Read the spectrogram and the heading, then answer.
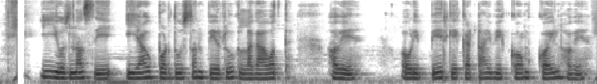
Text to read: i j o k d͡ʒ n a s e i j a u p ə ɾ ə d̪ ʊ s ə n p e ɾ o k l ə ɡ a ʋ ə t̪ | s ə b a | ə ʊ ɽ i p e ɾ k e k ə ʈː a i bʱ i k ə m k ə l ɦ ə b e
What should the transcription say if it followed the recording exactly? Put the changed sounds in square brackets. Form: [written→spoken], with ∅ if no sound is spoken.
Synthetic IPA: i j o [k→∅] d͡ʒ n a s e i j a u p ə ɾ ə d̪ [ʊ→u] s ə n p e ɾ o k l ə ɡ a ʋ ə t̪ | [s→h] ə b [a→e] | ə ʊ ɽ i p e ɾ k e k ə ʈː a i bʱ i k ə m k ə l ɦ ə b e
